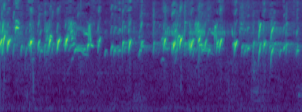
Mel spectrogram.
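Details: European goldfinch mating and readiness calls in a group, used as stimulation for captive males: crisp, rapid chirps and bright tinkling notes in a quick cascading phrase.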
